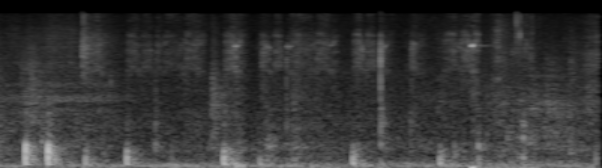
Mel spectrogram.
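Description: Marker writing on a whiteboard: a run of short, irregular scratches and taps as the strokes of words are drawn.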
